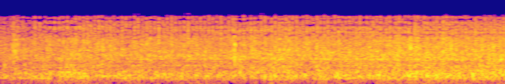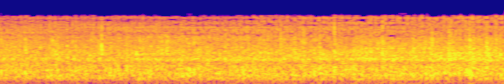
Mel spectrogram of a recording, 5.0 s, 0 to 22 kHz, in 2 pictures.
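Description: Rivarossi HO-scale model of a Union Pacific 4-6-6-4 Challenger running along the track: the steady mechanical running noise of its electric motor and its wheels on the rails, slowly growing louder as it passes close by.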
